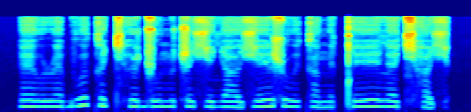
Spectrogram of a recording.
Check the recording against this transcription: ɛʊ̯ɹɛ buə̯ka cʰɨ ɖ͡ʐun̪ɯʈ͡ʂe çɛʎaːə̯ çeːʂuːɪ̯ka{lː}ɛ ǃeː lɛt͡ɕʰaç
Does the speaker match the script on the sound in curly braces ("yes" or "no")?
no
